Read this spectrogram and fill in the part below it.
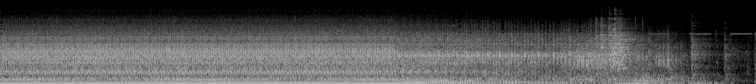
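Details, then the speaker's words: Large three-phase 450 V diesel generator set (made 2013) from auction, with its engine repaired: a steady drone for about four seconds, then it sags and winds down as the controller shows about 215 V output instead of about 240. Under-voltage shutdown. "according to that it's about 215 volts it's given out so should that be about 240"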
